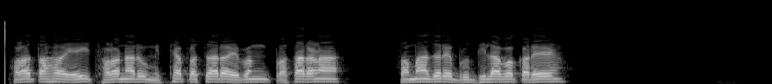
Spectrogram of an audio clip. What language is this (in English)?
Odia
